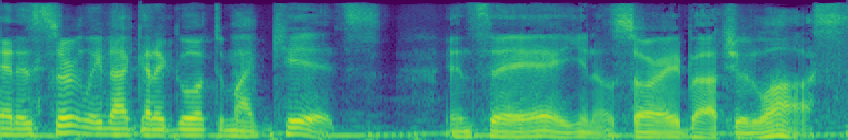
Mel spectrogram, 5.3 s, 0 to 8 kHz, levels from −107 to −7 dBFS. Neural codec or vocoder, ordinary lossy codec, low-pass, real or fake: codec, 16 kHz, 4 kbps, X-Codec, HuBERT features, trained on balanced general audio; AAC, 32 kbps; 7.2 kHz; fake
